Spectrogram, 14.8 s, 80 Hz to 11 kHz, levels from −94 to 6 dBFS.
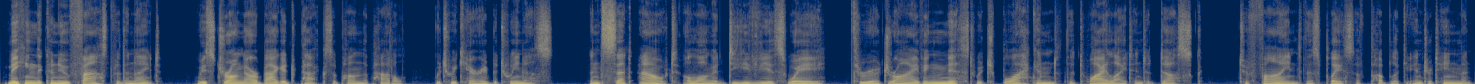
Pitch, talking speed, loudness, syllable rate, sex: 105 Hz, 180 wpm, -23 LUFS, 5.0 syllables/s, male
